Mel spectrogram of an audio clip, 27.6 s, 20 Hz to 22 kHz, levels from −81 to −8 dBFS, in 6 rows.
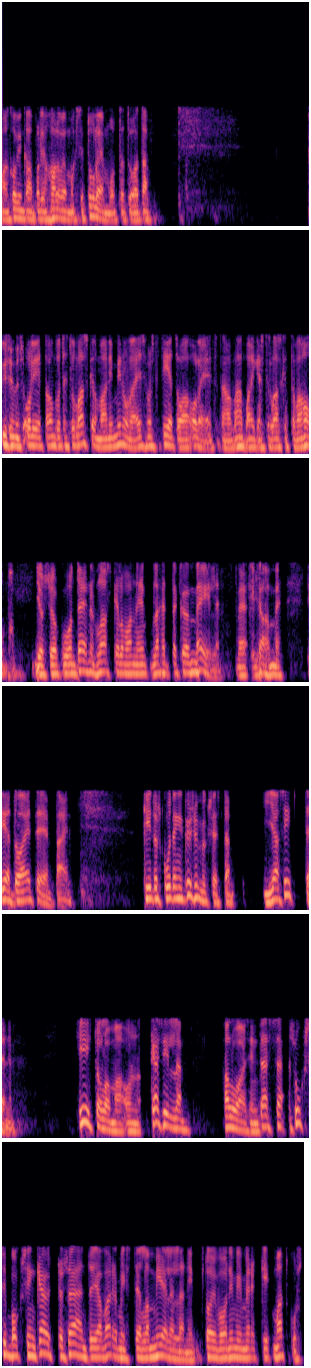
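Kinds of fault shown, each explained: iLBC codec: The speech was squeezed through a narrowband VoIP codec that codes the excitation of each frame on its own, without leaning on the previous frame, and nothing above 4 kHz gets through. The result is plainly audible: the voice sounds muffled and telephone-like, with a rough, slightly synthetic texture all the way through, and the roughness fits 30 ms frames coded at the lower iLBC rate of about 13.3 kbps.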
